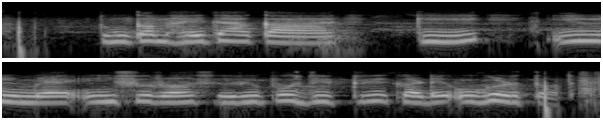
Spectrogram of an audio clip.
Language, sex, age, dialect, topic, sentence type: Marathi, female, 36-40, Southern Konkan, banking, statement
